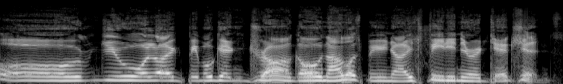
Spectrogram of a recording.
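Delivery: snide, sneering sarcasm with drawn-out "oh". Reviving their internet troll bit: snide internet troll voice. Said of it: "my internet troll Voice?".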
